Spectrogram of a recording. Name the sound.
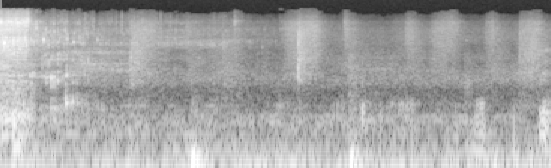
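water running from a tap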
